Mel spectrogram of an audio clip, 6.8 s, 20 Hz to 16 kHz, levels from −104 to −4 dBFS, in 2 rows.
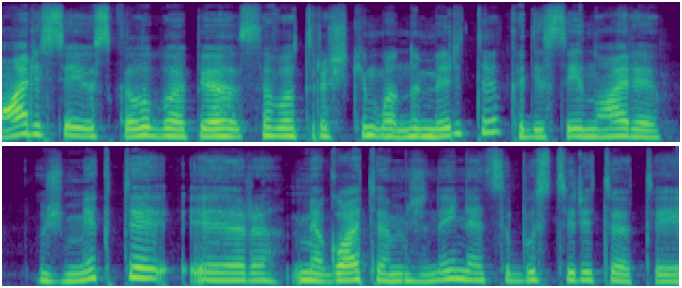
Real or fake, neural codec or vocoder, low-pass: fake; vocoder, 44.1 kHz, 128 mel bands, Pupu-Vocoder; 14.4 kHz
